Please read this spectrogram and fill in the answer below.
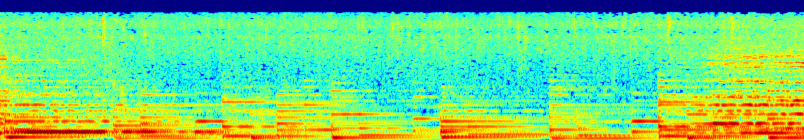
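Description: Slow, calm instrumental music, held low notes stepping to new ones about once a second, over a steady hiss of falling rain.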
